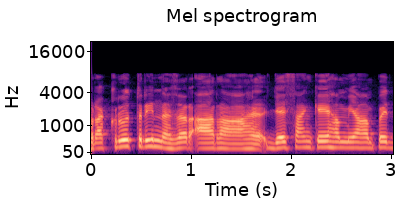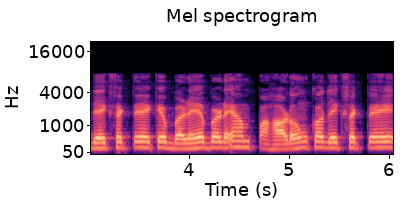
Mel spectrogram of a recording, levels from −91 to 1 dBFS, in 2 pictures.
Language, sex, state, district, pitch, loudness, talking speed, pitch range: Hindi, male, Chhattisgarh, Raigarh, 165 Hz, -14 LUFS, 230 wpm, 155-170 Hz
